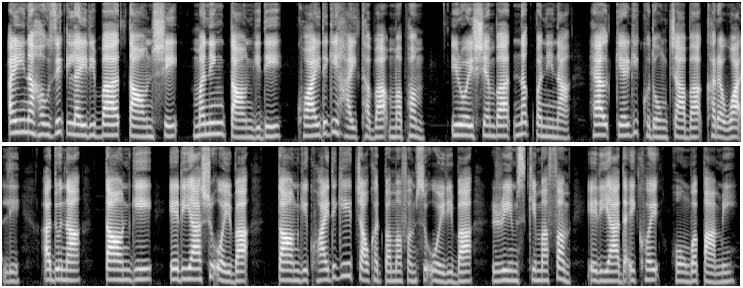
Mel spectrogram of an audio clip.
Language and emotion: Manipuri, neutral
